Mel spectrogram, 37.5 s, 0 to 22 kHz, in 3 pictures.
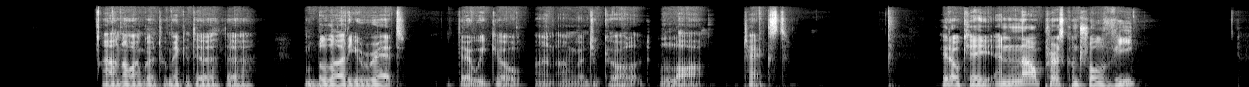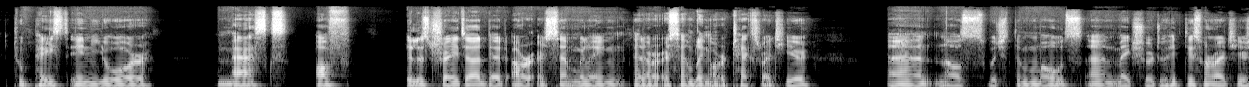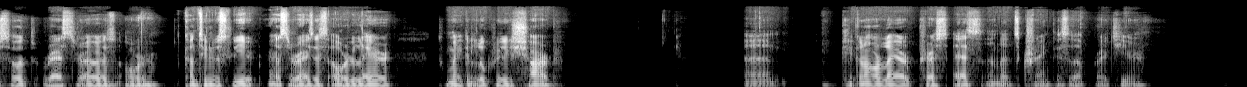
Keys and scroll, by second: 6.4-7.9 typing, 8.9 Return, 11.3 super+v, 33.2 s.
